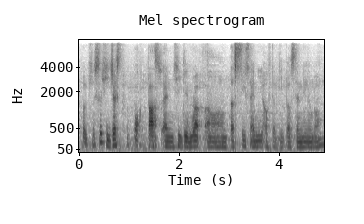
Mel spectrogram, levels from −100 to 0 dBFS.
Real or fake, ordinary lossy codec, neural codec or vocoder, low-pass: fake; none; codec, 24 kHz, 0.9 kbps, WavTokenizer, medium music audio release; 7.2 kHz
